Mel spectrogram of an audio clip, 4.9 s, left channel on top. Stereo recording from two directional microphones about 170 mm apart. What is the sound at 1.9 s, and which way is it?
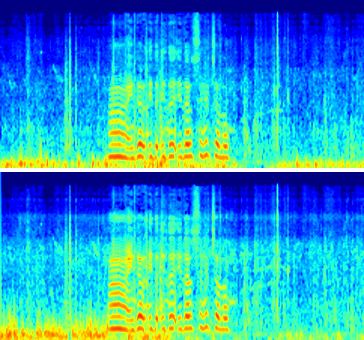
Speech, 35° left (ahead or behind).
